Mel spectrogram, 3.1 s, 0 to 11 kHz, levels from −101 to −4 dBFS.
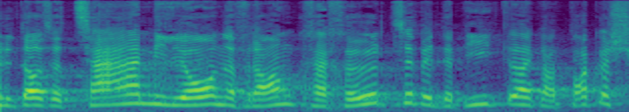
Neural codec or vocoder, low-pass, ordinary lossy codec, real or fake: vocoder, 22.05 kHz, 80 mel bands, Vocos; none; none; fake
